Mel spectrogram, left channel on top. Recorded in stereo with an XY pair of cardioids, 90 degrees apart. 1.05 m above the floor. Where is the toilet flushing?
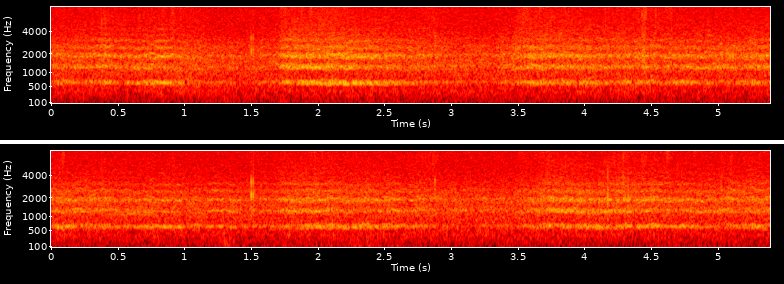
I don't hear a toilet flushing.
